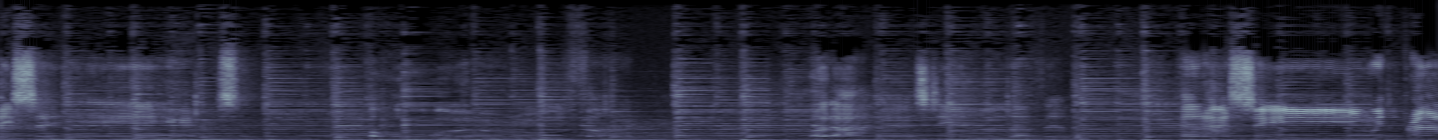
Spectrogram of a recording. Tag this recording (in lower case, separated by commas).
music, guitar, plucked string instrument, musical instrument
